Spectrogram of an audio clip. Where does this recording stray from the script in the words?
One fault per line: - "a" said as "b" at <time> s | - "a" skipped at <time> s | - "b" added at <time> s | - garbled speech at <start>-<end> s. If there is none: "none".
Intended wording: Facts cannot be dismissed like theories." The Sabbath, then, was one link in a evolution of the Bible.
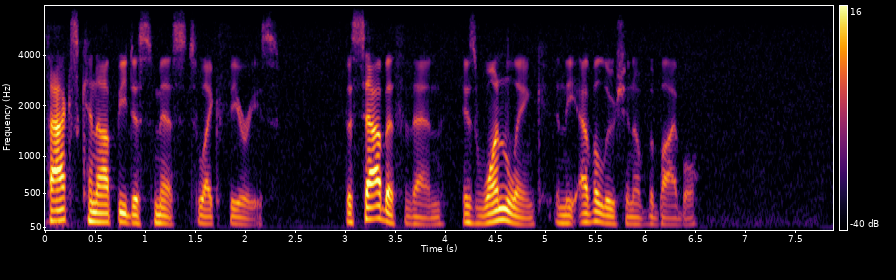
- "was" said as "is" at 4.1 s
- "a" said as "the" at 5.2 s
